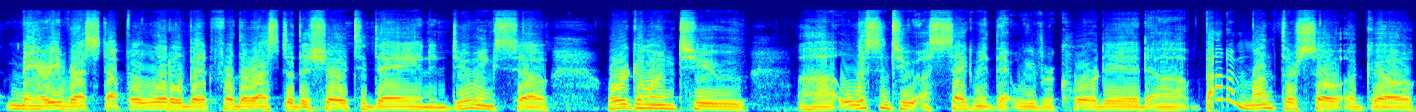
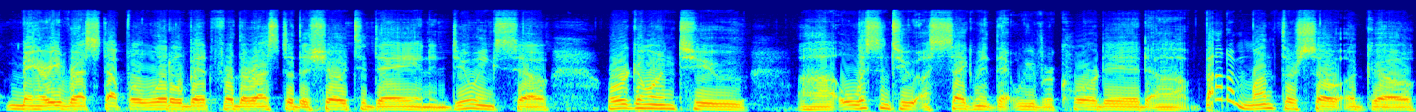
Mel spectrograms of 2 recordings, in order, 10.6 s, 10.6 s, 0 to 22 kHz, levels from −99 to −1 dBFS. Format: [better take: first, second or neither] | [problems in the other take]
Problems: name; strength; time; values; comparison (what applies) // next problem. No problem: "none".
neither | distortion; heavy; 10% of the sound clipped; the same in both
